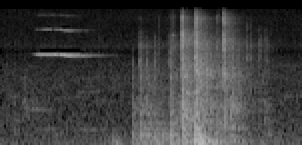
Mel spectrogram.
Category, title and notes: Sound effects > Objects / House appliances
Door closing. Recorded with my phone.
closing, shut, close, door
